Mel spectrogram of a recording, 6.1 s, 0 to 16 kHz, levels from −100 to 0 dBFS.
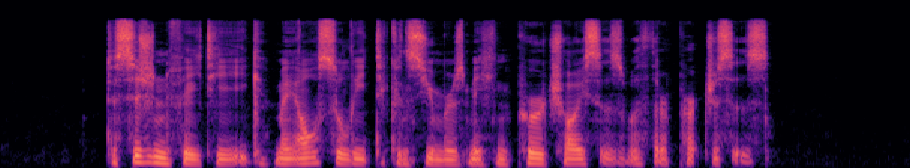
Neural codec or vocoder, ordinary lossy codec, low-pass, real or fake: none; none; 9.9 kHz; real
